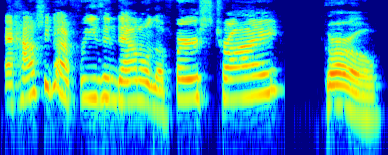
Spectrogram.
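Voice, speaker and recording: A woman's voice: on the high side, slow. A woman co-hosting a podcast, recapping a TV episode in casual chat and acting out lines with plenty of swearing. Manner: animated retelling with acted-out quotes, profane. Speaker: podcast co-host.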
